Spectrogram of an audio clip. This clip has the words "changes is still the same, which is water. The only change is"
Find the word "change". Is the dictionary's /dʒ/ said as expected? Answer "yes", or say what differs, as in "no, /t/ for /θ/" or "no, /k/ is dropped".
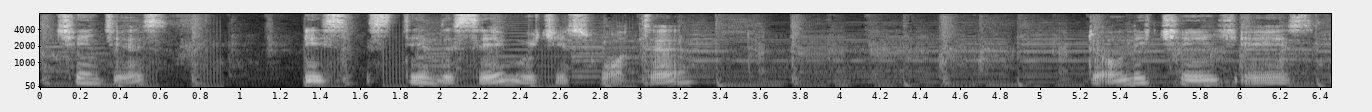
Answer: yes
